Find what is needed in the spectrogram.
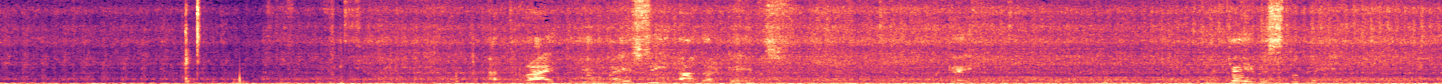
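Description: Small vintage Fiat car's engine running as the car drives slowly, heard from inside the cabin as a steady low rumble.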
